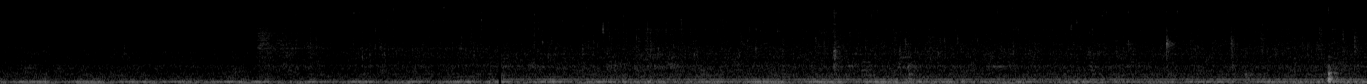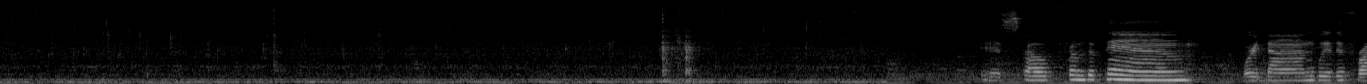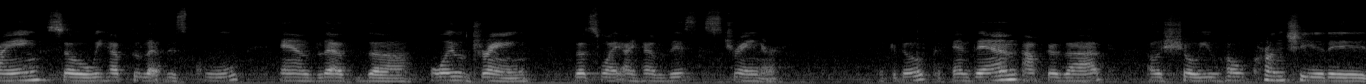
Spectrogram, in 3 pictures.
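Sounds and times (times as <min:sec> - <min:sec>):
food sizzling in oil: 0:02.6 - 0:22.6.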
